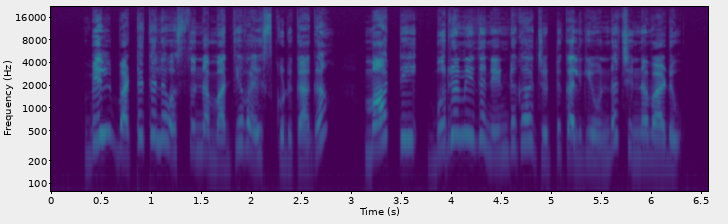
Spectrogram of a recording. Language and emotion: Telugu, neutral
